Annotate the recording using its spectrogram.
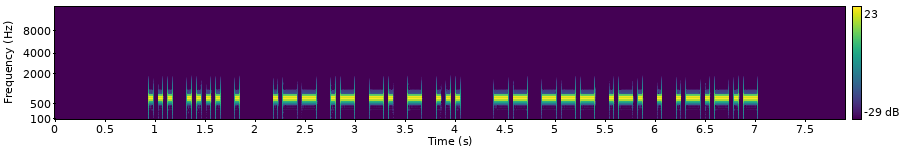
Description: Morse code, heard as a keyed tone, about 25 wpm, 700 Hz. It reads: SHE WANTS MORE.
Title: Easy Phrases 25wpm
